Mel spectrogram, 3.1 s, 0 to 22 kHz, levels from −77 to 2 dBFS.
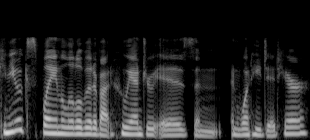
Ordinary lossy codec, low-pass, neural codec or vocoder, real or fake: MP3, 48 kbps; 7.2 kHz; vocoder, 44.1 kHz, 128 mel bands every 512 samples, BigVGAN v2; fake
